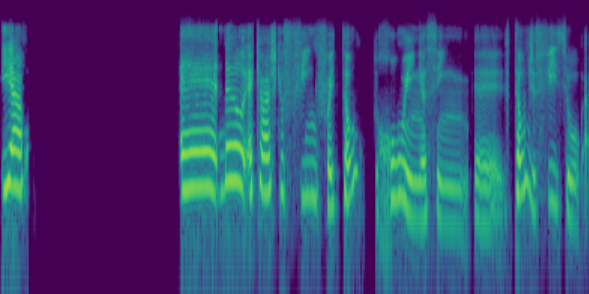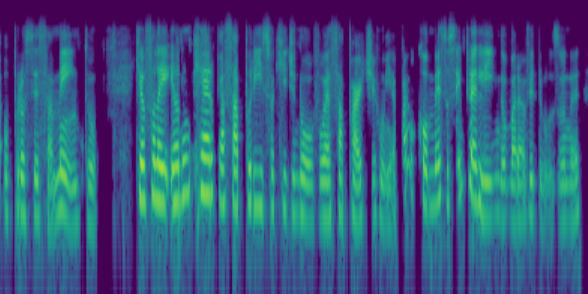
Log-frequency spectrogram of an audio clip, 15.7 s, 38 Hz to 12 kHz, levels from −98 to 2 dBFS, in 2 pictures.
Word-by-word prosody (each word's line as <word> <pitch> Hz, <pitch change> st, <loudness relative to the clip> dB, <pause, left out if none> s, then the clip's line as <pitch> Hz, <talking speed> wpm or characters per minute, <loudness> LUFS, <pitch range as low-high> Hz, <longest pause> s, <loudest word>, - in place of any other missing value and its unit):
E 310 Hz, +3 st, +6 dB
a 315 Hz, -2 st, +10 dB, 2.1 s
É, 305 Hz, 0 st, +6 dB
não 345 Hz, +1 st, +5 dB
é 270 Hz, -1 st, +4 dB
que 335 Hz, -, -4 dB
eu -, -, +6 dB
acho 275 Hz, +3 st, +4 dB
que -, -, -6 dB
o 280 Hz, -, -5 dB
fim 255 Hz, 0 st, -8 dB
foi 205 Hz, -1 st, -1 dB
tão 240 Hz, -, 0 dB, 0.3 s
ruim, 230 Hz, -10 st, -1 dB
assim, 155 Hz, -4 st, -6 dB
eh 155 Hz, -3 st, -6 dB
tão 275 Hz, +1 st, +3 dB
difícil 210 Hz, -, -5 dB, 0.2 s
o 185 Hz, -, -6 dB
processamento 180 Hz, -2 st, -4 dB, 0.5 s
que 245 Hz, -, +6 dB
eu 235 Hz, -, +6 dB
falei, 235 Hz, -3 st, +5 dB
eu 225 Hz, +1 st, +5 dB
não 265 Hz, +2 st, -1 dB
quero 270 Hz, 0 st, +4 dB
passar 220 Hz, -4 st, 0 dB
por 225 Hz, +1 st, -5 dB
isso 205 Hz, -1 st, -5 dB
aqui 195 Hz, +1 st, -10 dB
de 185 Hz, 0 st, -7 dB
novo, 170 Hz, -2 st, -4 dB
essa 175 Hz, +1 st, -3 dB
parte 170 Hz, +2 st, -3 dB
ruim, 175 Hz, -2 st, -10 dB
é -, -, -8 dB
pa 260 Hz, -, -5 dB
o -, -, -12 dB
começo 225 Hz, +2 st, -2 dB
sempre 325 Hz, +8 st, 0 dB
é -, -, +4 dB
lindo, 170 Hz, -4 st, -3 dB
maravilhoso, 160 Hz, 0 st, -7 dB
né. 160 Hz, +2 st, -8 dB
210 Hz, 170 wpm, -24 LUFS, 175-265 Hz, 2.1 s, a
